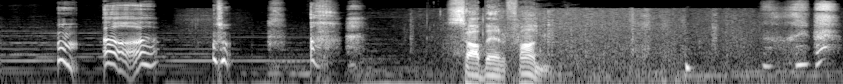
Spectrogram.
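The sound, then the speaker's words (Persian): A child whimpers and wails in short, uneven bursts with sharp breaths between them, over a dull background rumble, and another voice briefly speaks. “دوباره داری گریه میکنی؟ واقعا که بچه ای.”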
